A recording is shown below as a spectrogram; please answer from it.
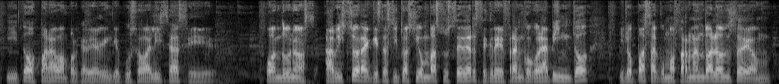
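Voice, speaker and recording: A man's voice: medium pitch, steady tone, fast talker, no echo, faint music behind. A man, co-hosting a casual radio chat in a studio with playful, joking banter. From Argentina. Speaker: radio co-host.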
